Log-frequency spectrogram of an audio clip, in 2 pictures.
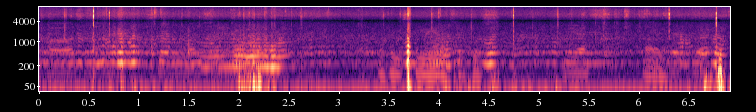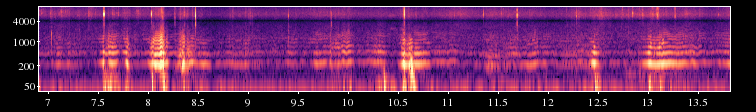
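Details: Buzzing from a big bee colony in a top bar hive that has been chasing its owners, recorded while the colony is taken apart and moved; a continuous droning hum punctuated by repeated clicks, knocks and clattering.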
